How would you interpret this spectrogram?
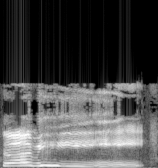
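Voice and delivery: fake crying. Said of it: "You said I'm fake crying?".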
